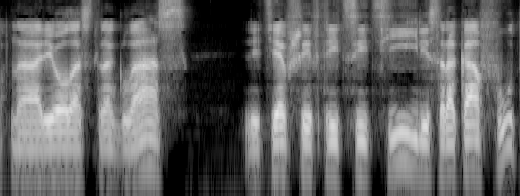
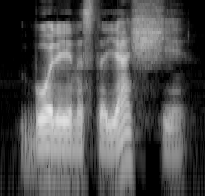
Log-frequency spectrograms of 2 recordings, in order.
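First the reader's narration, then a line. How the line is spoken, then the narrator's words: Soft. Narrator (Russian): сказал лорд Дигори мягко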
